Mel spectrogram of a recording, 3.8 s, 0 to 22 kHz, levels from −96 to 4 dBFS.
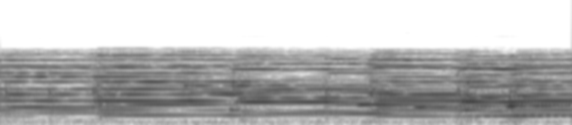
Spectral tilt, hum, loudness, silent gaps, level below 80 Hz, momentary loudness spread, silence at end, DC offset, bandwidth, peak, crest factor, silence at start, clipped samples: -5.5 dB/octave; none; -23 LUFS; none; -70 dBFS; 4 LU; 0 s; under 0.1%; 4.7 kHz; -10 dBFS; 14 dB; 0 s; under 0.1%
